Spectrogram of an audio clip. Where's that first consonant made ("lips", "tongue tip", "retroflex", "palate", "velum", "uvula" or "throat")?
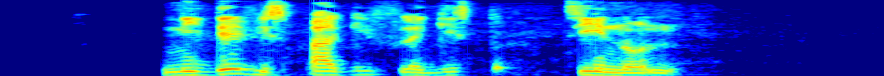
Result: tongue tip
